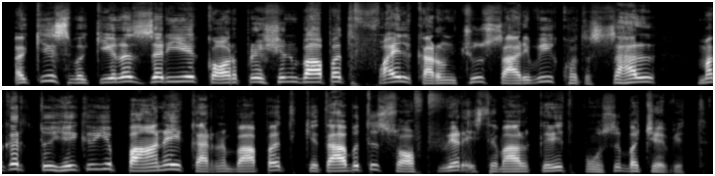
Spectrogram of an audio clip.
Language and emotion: Kashmiri, neutral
